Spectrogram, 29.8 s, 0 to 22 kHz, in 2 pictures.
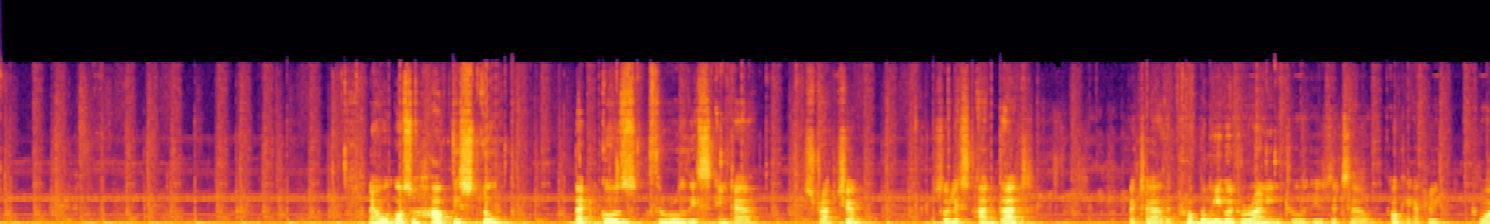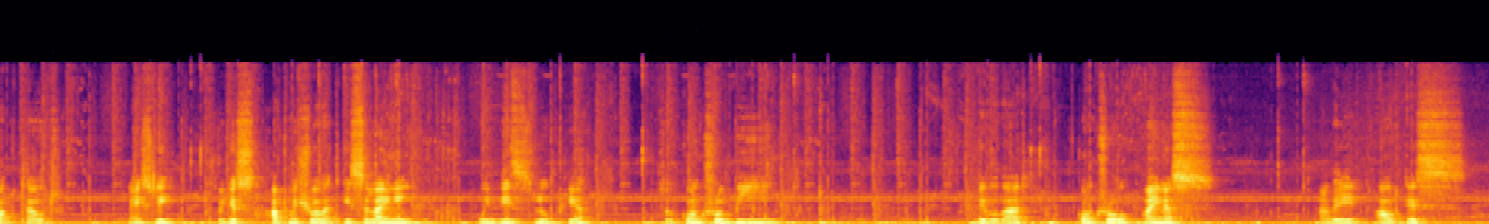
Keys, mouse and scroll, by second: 1.1 scroll up 2, 1.1-1.8 scroll down 4, 2.1 `, 5.0-6.7 drag, 6.7 `, 7.5 scroll up 2, 8.7 Tab, 12.2 ctrl+r, 17.1 KP_3, 17.8 KP_3, 18.2 scroll up 1, 19.0-19.9 scroll up 3, 20.1 click, 22.0 scroll down 1, 23.7 ctrl+b, 26.2 KP_Subtract, 28.6 alt+s.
